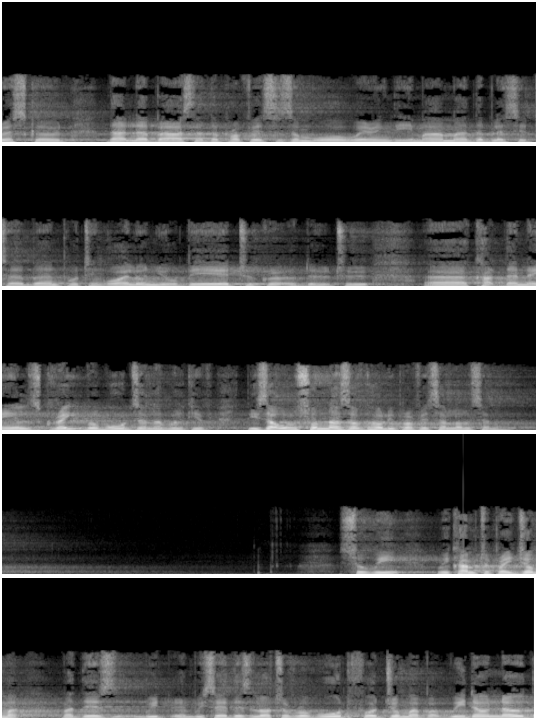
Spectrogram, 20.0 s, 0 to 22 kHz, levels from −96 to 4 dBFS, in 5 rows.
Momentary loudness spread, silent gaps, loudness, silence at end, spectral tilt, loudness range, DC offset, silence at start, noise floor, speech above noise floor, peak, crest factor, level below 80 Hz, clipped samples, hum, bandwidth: 11 LU; none; -20 LUFS; 0 s; -6 dB/octave; 7 LU; under 0.1%; 0 s; -67 dBFS; 48 dB; 0 dBFS; 20 dB; -54 dBFS; under 0.1%; none; 11 kHz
